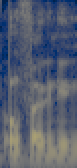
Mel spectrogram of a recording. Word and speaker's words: Funkvergnügen: Because you recorded like those mixtapes, and correct me if I pronounce it wrong. It's Funkvergnügen. Funkvergnügen, yes.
